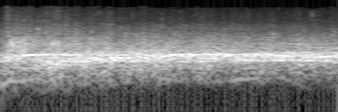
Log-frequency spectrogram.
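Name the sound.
audience applause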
